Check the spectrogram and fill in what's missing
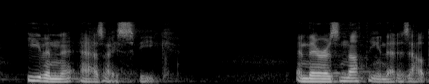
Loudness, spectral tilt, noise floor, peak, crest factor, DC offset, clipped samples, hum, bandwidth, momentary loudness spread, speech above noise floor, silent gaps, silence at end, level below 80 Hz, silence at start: -27 LUFS; -5.5 dB/octave; -67 dBFS; -10 dBFS; 18 dB; under 0.1%; under 0.1%; none; 7.6 kHz; 16 LU; 41 dB; none; 0 s; -66 dBFS; 0.3 s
